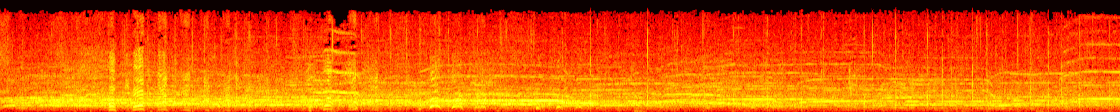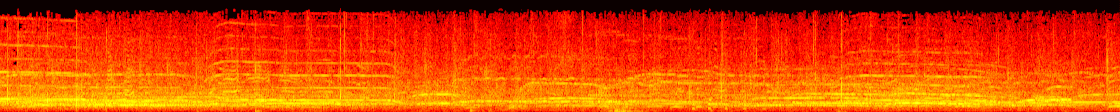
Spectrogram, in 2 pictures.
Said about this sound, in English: They're ululating. Well, they know when they're in the presence of royalty.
